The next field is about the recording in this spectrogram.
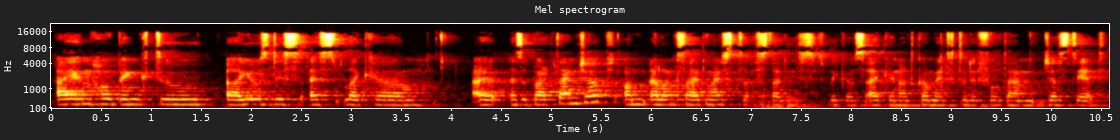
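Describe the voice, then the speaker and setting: A woman's voice: medium pitch, level tone, measured pace, hardly any pauses, mellow, a little hiss or hum. A young woman with a Czech accent giving a hesitant, unscripted testimonial, full of fillers and restarts. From Czech Republic. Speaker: course graduate giving a testimonial. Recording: echoey hall with faint background ambience.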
